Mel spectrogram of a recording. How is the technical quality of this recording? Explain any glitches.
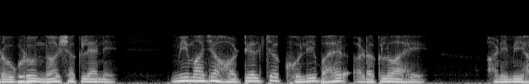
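The recording has one glitch, scattered short gaps, heard through a narrow call path with nothing above 4 kHz, which fits a 64 kbps G.711 telephone codec.

From 2.42 to 3.42 s, about seven packets went missing, and the receiver patched each hole by extending the previous sound. The speech stays clear but picks up brief ticks and hiccups, each gap at most about 20 ms.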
